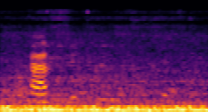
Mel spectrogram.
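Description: A steady low hum, even and unchanging, with a short spoken "Huh?" about a third of a second in.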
